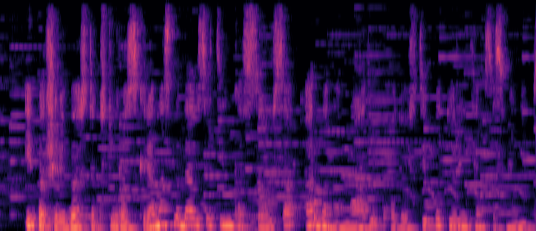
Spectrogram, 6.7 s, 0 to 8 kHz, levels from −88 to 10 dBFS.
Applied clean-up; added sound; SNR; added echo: classical method WPE with log-MMSE.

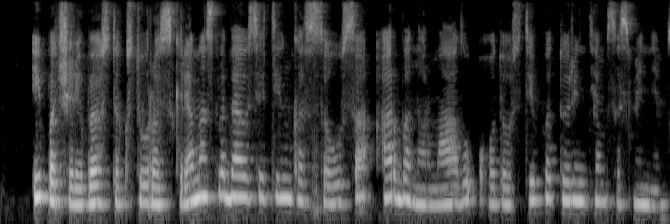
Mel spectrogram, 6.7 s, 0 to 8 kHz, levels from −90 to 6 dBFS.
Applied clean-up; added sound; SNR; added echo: none; none; none; none.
